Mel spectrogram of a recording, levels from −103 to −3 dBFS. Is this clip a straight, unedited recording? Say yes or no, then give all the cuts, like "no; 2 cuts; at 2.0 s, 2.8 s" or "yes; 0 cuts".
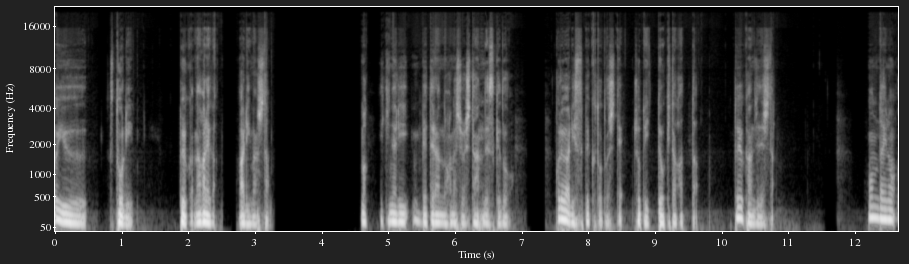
no; 1 cut; at 4.7 s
